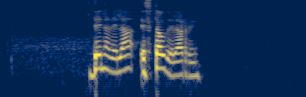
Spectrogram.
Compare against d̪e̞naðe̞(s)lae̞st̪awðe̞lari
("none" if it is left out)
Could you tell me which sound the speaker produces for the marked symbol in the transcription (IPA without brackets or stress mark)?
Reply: none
